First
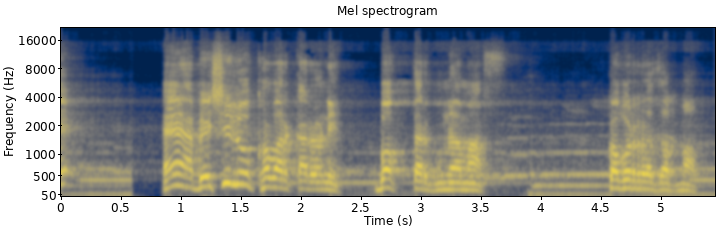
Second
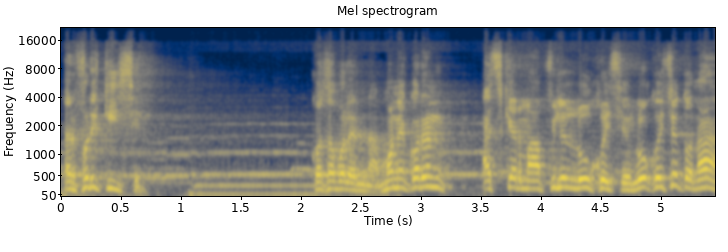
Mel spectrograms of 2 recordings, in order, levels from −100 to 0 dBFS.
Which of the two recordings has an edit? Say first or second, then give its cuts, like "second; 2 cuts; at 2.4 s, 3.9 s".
second; 2 cuts; at 0.7 s, 2.1 s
